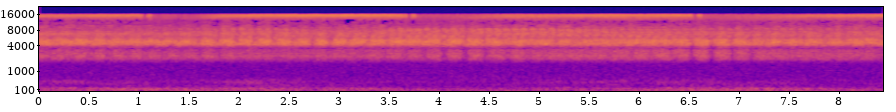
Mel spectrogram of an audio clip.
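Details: Chorus of cicadas producing a relentless high-pitched rasping buzz, slightly uneven pulsing through the clip, set against soft low-frequency ambient noise.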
